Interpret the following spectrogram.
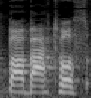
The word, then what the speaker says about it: Barbatos: See, David knows how to pronounce Barbatos also.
